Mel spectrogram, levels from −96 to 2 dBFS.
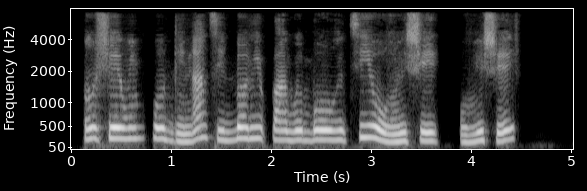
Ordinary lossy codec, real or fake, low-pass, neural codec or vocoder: MP3, 64 kbps; fake; 7.2 kHz; codec, 16 kHz, 1.1 kbps, Voila-Tokenizer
